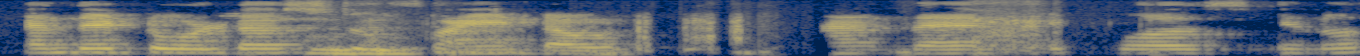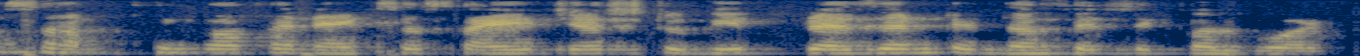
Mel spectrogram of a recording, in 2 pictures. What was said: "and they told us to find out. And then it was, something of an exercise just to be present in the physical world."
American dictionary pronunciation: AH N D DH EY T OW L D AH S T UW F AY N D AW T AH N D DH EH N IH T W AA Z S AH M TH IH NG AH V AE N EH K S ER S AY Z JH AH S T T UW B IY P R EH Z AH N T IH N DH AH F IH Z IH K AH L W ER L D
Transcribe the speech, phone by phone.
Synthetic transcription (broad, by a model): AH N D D EY T OW L D AH S T UW F AY N D AW T AH N D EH N IH T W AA Z S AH M T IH NG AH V AE N EH K S ER S AY Z JH AH S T T UW B IY P R EH Z AH N T IH N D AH F IH Z IH K AH L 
